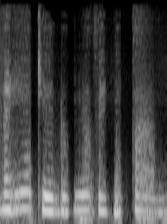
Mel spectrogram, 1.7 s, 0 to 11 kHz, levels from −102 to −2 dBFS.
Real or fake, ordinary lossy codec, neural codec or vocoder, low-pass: fake; none; codec, 44.1 kHz, 0.9 kbps, DAC; 9.9 kHz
